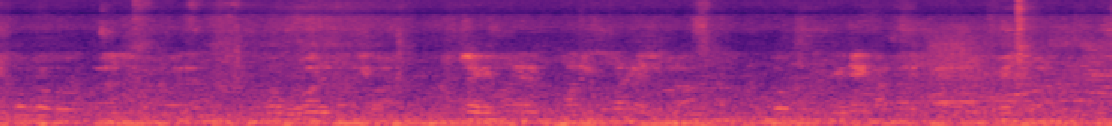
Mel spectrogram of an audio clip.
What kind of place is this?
crowded indoor space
